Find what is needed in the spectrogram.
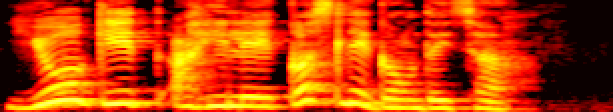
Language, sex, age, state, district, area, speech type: Nepali, female, 30-45, West Bengal, Darjeeling, rural, read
